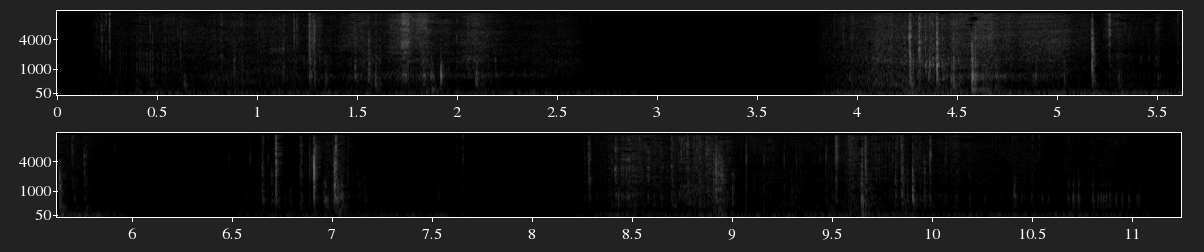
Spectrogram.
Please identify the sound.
Paper Handling
Foley, hand, paper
